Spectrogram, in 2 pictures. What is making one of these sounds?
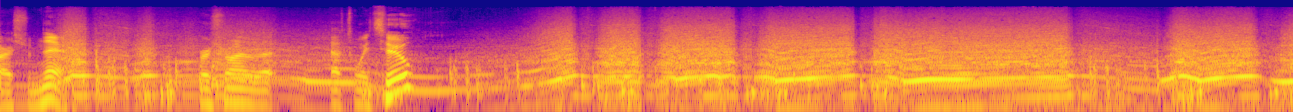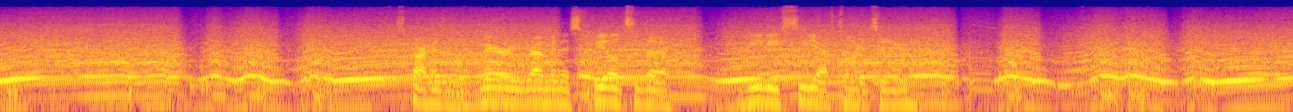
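A racing car engine revs up and down, changing gears.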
